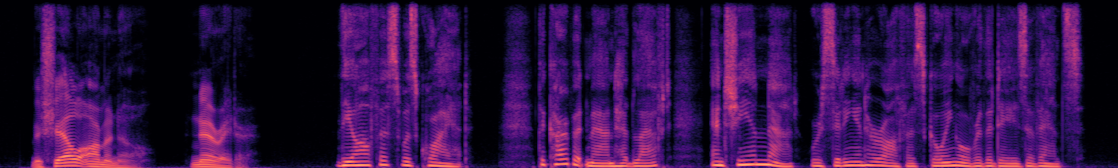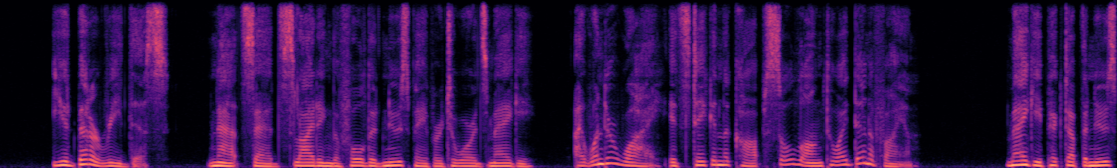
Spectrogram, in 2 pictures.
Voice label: Mystery Audiobook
